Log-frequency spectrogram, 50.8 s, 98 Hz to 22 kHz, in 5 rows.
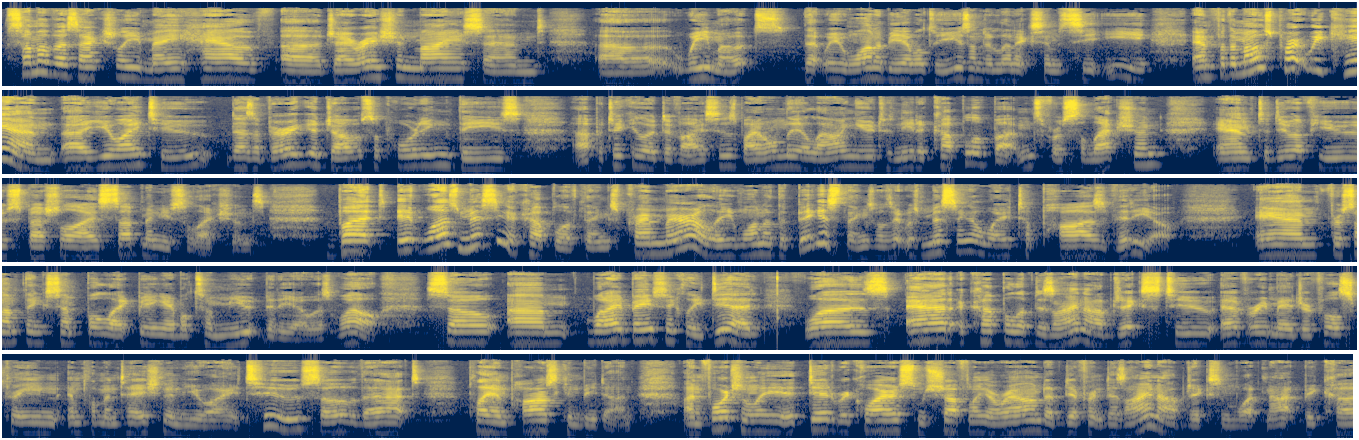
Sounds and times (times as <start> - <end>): Speech: 0.0 - 50.7.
